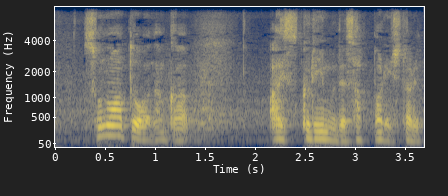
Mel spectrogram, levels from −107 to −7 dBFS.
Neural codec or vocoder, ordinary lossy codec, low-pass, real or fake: none; Opus, 64 kbps; 7.2 kHz; real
